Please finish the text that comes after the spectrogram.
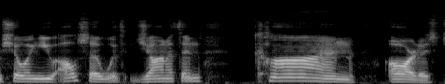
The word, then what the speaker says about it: Cahn: you also with Johnathan Cahn, artist. You see his name is spelled C-U-H-N, and then there's the word C-O-N. Those are homophones. Those two words are what's known as a homophone.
